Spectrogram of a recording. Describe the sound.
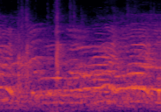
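A wrestling crowd chants and cheers around the ring, a steady wash of massed voices with someone talking over it.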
